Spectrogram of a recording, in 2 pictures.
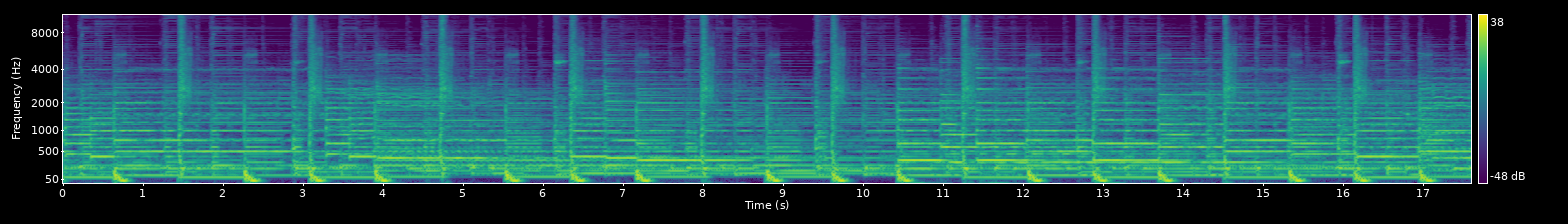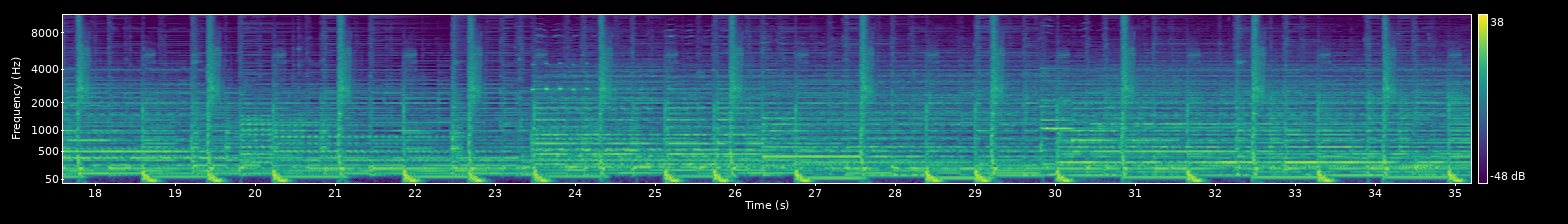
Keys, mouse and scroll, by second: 1.3-1.6 scroll up 1, 1.6 d, 1.8 s, 3.0 click, 3.6 click, 3.9 click, 4.3 g, 5.6-5.9 scroll down 3, 5.9 click, 6.1-6.5 scroll down 3, 6.5-8.1 shift+middle drag, 8.6-9.5 shift+middle drag, 9.5-10.9 scroll up 3, 9.9 shift+middle drag, 10.9 scroll down 1, 11.2 shift+right click, 11.3 shift+a, 12.1-12.5 scroll down 5, 12.5 scroll up 2, 12.7 g, 15.3 scroll down 4, 15.5 g, 16.8 click, 17.6 click, 18.1 click, 18.7-20.2 drag, 20.6 click, 21.0-22.4 drag, 22.8 click, 23.2-24.5 drag, 24.6 click, 24.9-26.1 drag, 26.2 scroll up 2, 26.4 s, 27.3 Tab, 27.4 e, 27.9 Tab, 28.4 drag, 29.2-31.8 drag, 31.8 scroll down 1, 31.9 Tab, 32.4 3, 32.5 click, 33.0 Tab, 33.6-34.1 right drag, 34.1 click, 34.5 click.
